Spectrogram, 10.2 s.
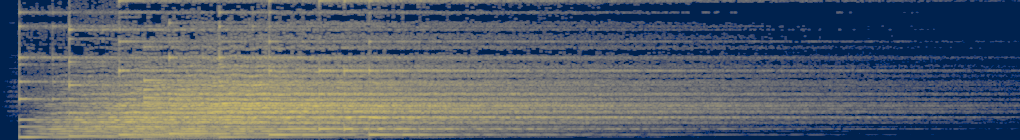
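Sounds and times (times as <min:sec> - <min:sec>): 
warm positive arpeggiated multimedia musical logo ident: 0:00.3 - 0:04.9.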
